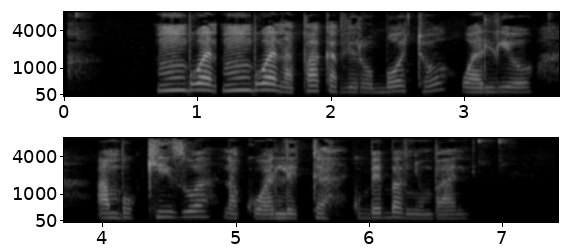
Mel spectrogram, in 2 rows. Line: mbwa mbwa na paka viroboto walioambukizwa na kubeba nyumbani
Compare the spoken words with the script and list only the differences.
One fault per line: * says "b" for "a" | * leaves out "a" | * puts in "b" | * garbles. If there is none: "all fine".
all fine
